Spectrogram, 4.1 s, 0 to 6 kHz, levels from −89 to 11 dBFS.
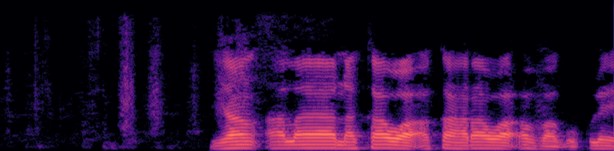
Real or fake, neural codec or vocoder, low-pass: real; none; 5.4 kHz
